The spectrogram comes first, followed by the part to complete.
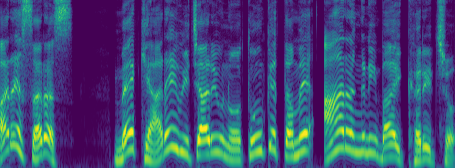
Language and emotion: Gujarati, surprised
